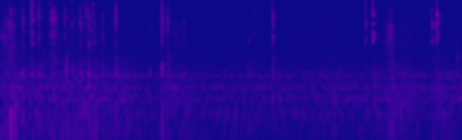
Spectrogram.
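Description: Faint computer keyboard typing: a quick run of keystrokes over the first couple of seconds, then a few separate clicks.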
